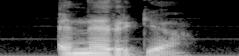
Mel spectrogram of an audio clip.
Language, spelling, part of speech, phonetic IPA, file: Polish, energia, noun, [ɛ̃ˈnɛrʲɟja], Pl-energia.ogg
